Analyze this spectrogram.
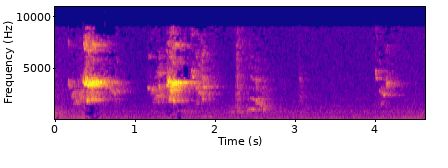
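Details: Budgerigar chirping to encourage mating: two loud, harsh chirps about a second apart, followed by softer, fading chatter notes.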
